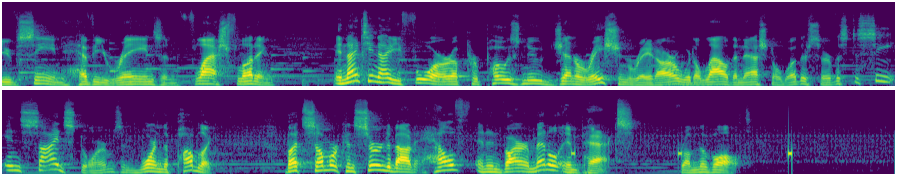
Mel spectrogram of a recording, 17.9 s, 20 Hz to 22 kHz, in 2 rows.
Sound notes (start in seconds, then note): 15.6 beeping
